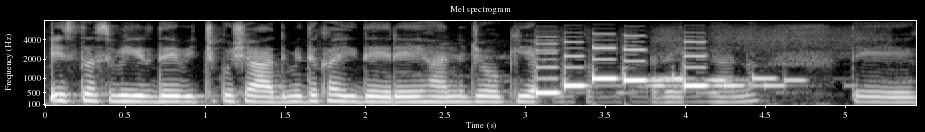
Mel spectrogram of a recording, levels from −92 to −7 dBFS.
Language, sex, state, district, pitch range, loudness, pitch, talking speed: Punjabi, female, Punjab, Fazilka, 185-235 Hz, -13 LUFS, 195 Hz, 155 wpm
